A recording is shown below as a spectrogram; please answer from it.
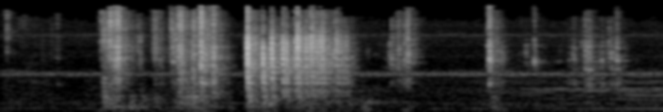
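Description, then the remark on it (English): Several dice clatter as they are scooped up and tumbled, a quick burst of sharp clicking followed by a few scattered rattles settling down, with no talking. “You don't have to use so many dice.”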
